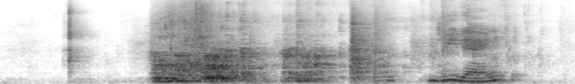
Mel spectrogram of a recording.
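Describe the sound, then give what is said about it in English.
Water runs from a sink faucet in a couple of short, steady gushes, fairly loud, then cuts off as a voice speaks briefly over a trailing splash. “I can refill it, but we can do it better, stronger.”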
